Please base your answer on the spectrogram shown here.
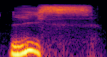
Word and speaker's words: lisse: Lisse, double S here, so it's really a strong S. Lisse. Okay, don't insist on the final E. Lisse.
